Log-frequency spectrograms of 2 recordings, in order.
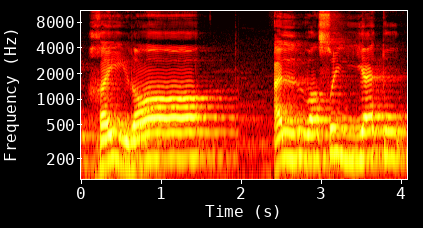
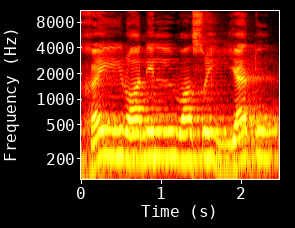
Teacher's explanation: دوبارہ رپیٹ کر رہا ہوں، جب وقف کریں گے تب الف مدہ کریں گے خیرا الوصیۃ، اور جب وقف نہیں کریں گے تو اس کو الف مدہ نہیں کریں گے، نون کو لام کے ساتھ ملا کے پڑھیں گے خیرا الوصیۃ۔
